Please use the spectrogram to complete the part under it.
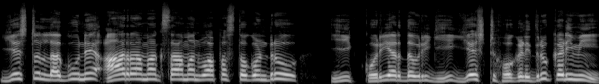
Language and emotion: Kannada, happy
